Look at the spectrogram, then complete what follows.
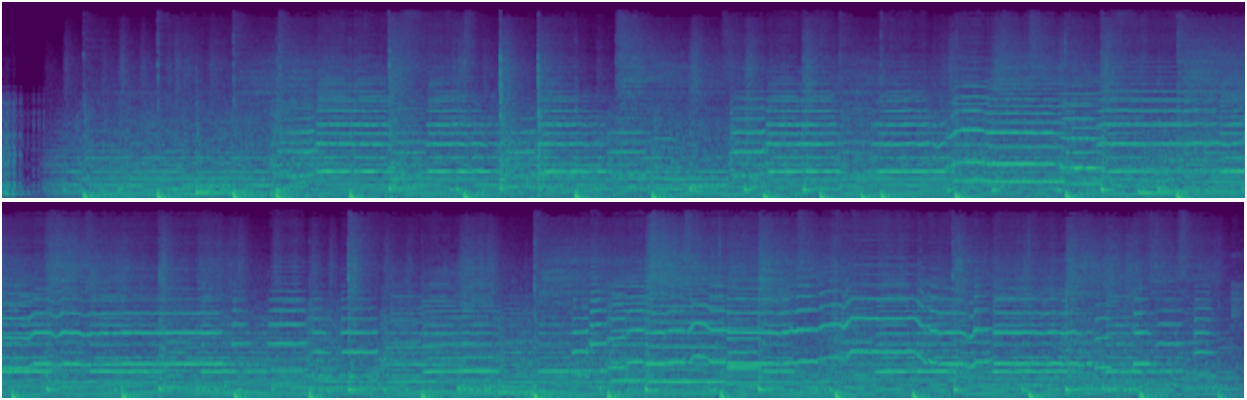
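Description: A music track plays continuously at a steady, full level, with dense layered instruments and sustained, shifting melodic tones over a low, busy accompaniment. No one speaks.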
